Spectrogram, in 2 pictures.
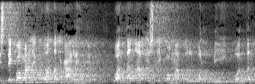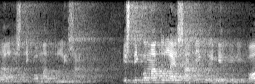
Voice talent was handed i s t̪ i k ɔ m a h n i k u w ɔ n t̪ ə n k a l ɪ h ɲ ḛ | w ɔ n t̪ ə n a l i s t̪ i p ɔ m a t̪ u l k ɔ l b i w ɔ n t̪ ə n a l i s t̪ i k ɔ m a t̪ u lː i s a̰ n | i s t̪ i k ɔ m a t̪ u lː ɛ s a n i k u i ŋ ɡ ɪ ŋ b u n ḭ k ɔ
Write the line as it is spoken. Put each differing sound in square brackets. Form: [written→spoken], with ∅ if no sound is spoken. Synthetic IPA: i s t̪ i k ɔ m a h n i k u w ɔ n t̪ ə n k a l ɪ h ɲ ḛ | w ɔ n t̪ ə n a l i s t̪ i [p→k] ɔ m a t̪ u l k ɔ l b i w ɔ n t̪ ə n a l i s t̪ i k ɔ m a t̪ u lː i s a̰ n | i s t̪ i k ɔ m a t̪ u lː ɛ s a n i k u i ŋ ɡ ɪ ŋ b u n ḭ k ɔ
